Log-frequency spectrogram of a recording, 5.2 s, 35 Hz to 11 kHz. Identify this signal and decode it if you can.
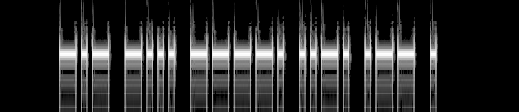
Morse code, heard as a keyed tone, about 22 wpm, 700 Hz. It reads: KB9FWE
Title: USA Call Signs Repeated 2x 22wpm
